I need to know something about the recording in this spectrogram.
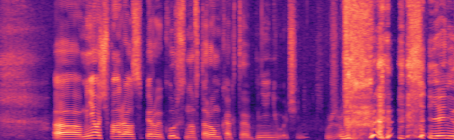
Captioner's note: bursts out laughing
